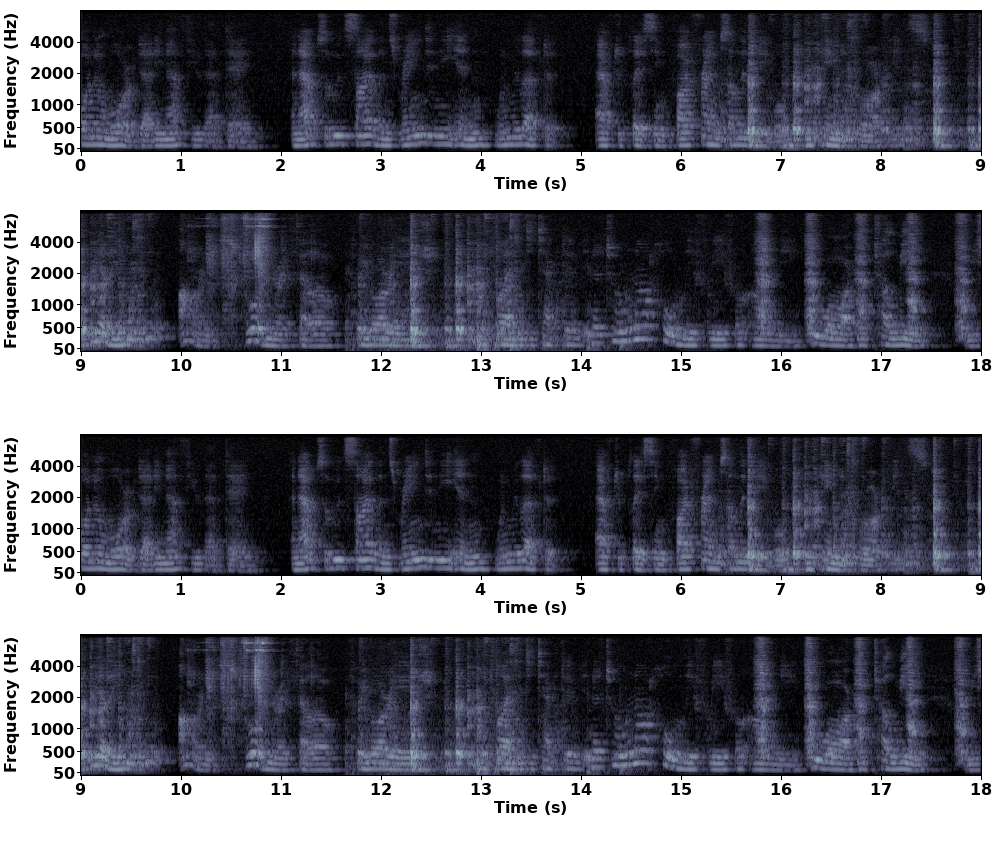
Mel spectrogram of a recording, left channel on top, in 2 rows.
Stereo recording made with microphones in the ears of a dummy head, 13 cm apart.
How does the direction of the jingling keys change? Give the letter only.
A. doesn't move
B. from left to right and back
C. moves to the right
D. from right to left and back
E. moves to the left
E.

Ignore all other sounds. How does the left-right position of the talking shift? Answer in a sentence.
You can hear the talking stay put.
